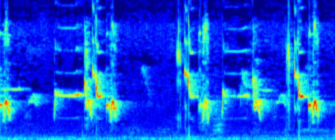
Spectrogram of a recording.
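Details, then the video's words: Bar-winged prinia singing briskly, clusters of sharp high chirps and short flat whistles in bursts separated by brief pauses. "PRENJAK GACOR"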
